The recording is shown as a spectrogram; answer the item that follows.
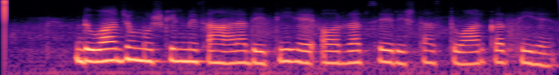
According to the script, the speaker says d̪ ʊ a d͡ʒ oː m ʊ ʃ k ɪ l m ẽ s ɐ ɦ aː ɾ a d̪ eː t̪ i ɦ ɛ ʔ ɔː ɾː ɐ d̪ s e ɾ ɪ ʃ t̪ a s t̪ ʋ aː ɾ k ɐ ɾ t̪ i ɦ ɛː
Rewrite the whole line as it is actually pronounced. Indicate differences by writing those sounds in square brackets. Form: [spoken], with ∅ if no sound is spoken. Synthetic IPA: d̪ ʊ a d͡ʒ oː m ʊ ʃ k ɪ l m ẽ s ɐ ɦ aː ɾ a d̪ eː t̪ i ɦ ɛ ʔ ɔː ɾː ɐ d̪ s e ɾ ɪ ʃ t̪ a s t̪ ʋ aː ɾ k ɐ ɾ t̪ i ɦ ɛː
